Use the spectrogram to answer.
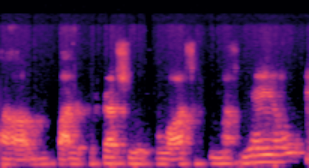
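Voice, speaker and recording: A man speaks in an American accent at a medium pitch. His voice is somewhat breathy. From US, Boston. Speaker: philosophy club speaker. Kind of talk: lecture. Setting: video call. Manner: hesitant, many fillers. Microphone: poor sound quality, echo.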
